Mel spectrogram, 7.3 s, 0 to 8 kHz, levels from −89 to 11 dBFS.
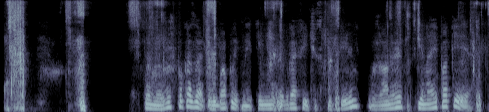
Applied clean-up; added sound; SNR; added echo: neural mask model Resemble Enhance denoiser.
